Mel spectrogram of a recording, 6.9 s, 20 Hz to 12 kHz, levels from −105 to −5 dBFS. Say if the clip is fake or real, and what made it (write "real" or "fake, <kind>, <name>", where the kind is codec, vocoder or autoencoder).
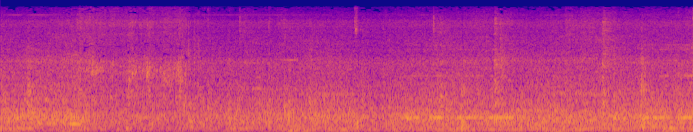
real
